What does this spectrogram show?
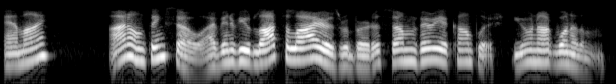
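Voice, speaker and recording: A man voicing a persistent, confident newspaper reporter in an audiobook, steady, probing and insistent. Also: high voice, moderate pace, no room sound. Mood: accusing. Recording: thin phone-like band-limited audio.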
